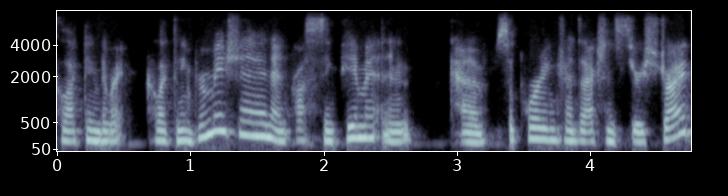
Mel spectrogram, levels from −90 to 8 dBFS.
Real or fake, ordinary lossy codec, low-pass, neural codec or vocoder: fake; Opus, 16 kbps; 7.2 kHz; codec, 16 kHz, 4 kbps, FreqCodec, larger model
